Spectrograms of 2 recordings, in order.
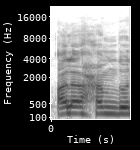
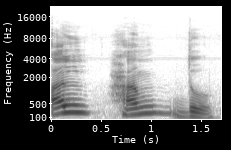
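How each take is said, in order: First: The l sound is released with an echoing bounce. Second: The l sound is held quietly without a bounce. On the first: The speaker calls it wrong. "इसमें क़लक़ला नहीं करना है, यानी अलहम्दु अलहम्दु नहीं कहना है" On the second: The speaker calls it right. "बल्कि अलहम्दु अलहम्दु"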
